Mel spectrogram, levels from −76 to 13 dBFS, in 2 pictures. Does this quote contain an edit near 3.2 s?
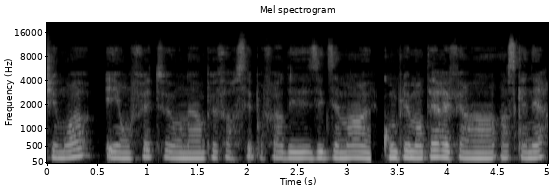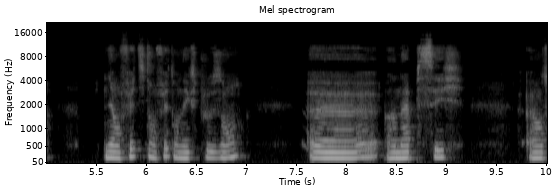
yes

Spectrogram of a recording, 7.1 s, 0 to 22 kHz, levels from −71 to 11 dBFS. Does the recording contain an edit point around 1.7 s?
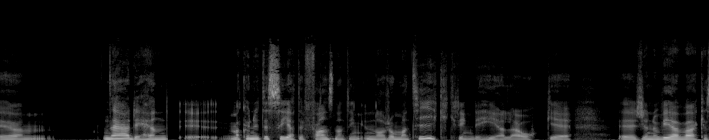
yes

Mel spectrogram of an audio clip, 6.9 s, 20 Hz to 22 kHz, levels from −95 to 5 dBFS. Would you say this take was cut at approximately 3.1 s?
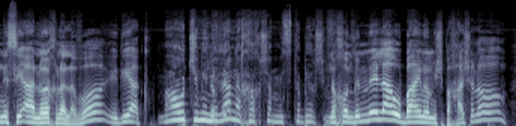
no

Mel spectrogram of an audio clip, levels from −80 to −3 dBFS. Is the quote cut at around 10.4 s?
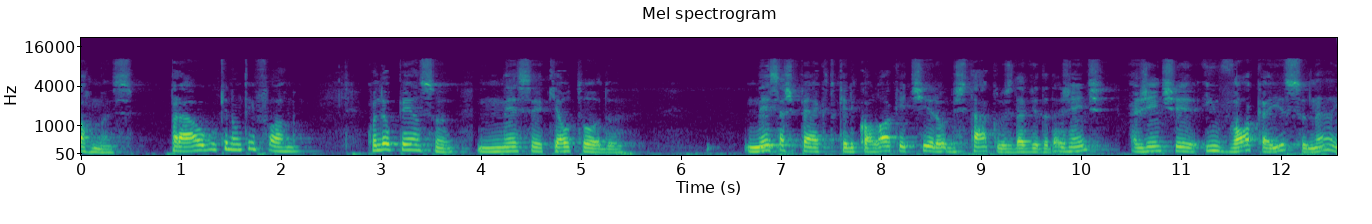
yes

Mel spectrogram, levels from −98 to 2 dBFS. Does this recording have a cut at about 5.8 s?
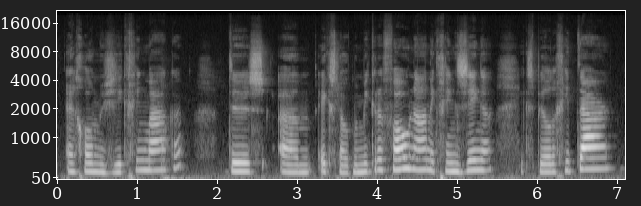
yes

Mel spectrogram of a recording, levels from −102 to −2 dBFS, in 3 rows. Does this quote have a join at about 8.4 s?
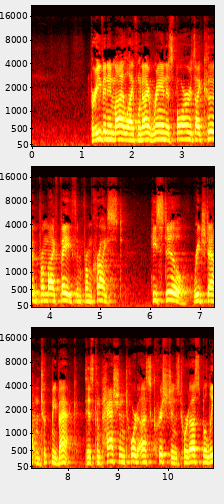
yes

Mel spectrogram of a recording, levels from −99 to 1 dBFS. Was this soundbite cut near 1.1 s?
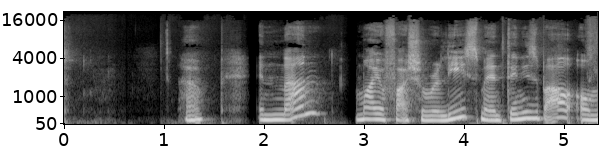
yes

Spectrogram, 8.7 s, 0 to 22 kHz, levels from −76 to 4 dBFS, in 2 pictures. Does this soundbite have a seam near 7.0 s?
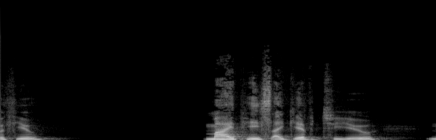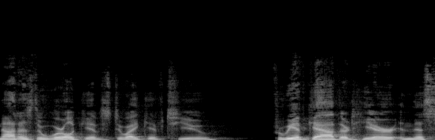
yes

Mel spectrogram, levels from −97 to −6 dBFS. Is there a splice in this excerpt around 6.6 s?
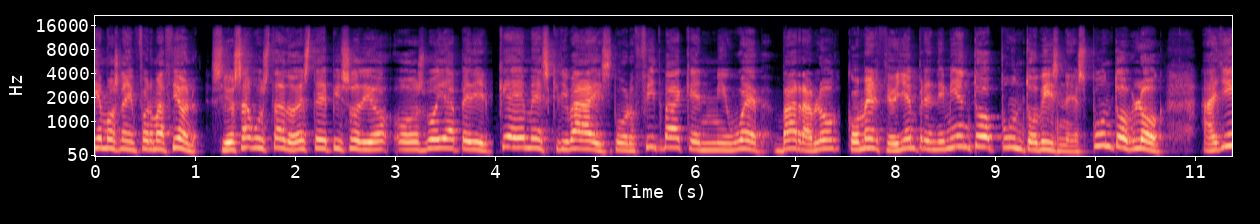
no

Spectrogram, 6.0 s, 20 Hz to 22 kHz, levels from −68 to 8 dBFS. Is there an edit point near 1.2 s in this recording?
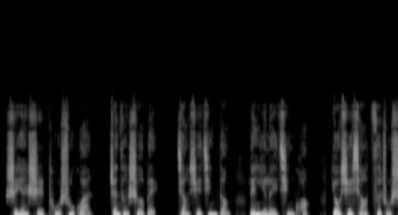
no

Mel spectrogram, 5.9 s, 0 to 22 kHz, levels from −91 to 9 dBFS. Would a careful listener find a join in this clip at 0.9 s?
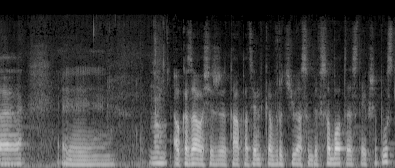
no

